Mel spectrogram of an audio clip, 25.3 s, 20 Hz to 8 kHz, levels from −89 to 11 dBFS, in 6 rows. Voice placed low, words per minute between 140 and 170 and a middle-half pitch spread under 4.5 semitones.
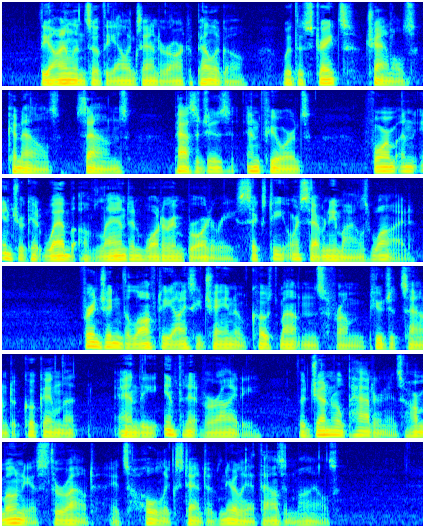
Yes: very low, 80 Hz; average, 145 wpm; average, 3.9 semitones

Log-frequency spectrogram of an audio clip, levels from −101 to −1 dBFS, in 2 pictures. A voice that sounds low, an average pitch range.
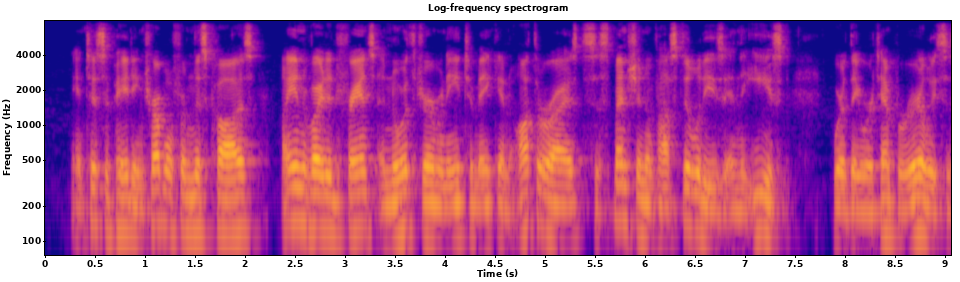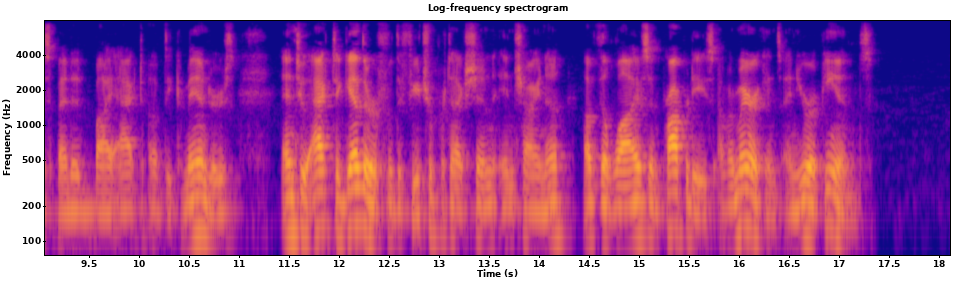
Yes: low, 110 Hz; average, 3.9 semitones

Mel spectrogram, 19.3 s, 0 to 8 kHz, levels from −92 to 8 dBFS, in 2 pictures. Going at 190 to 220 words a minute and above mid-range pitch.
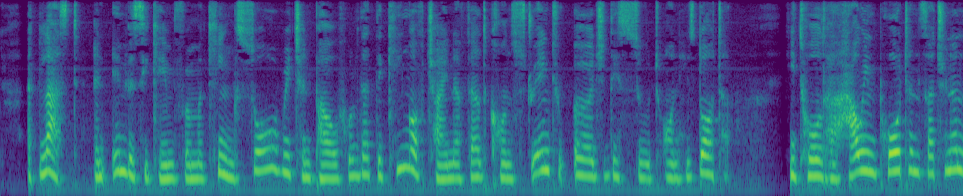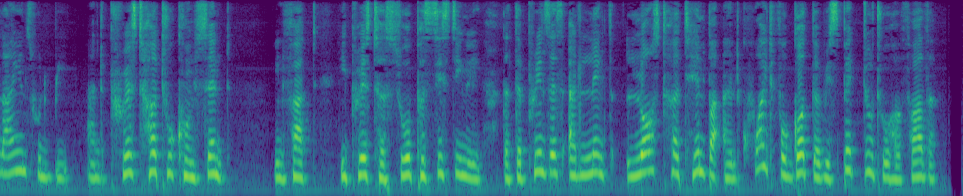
Yes: average, 200 wpm; high, 210 Hz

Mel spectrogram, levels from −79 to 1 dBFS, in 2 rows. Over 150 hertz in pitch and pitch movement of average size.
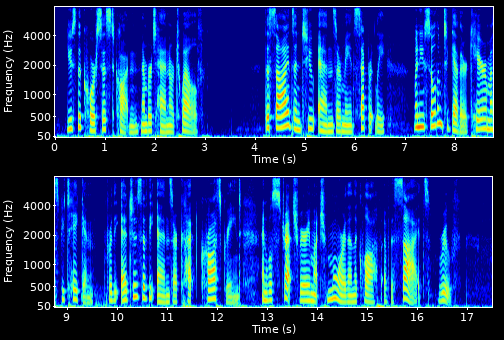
No: medium, 185 Hz; wide, 6.8 semitones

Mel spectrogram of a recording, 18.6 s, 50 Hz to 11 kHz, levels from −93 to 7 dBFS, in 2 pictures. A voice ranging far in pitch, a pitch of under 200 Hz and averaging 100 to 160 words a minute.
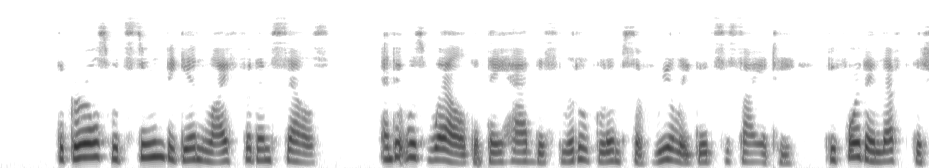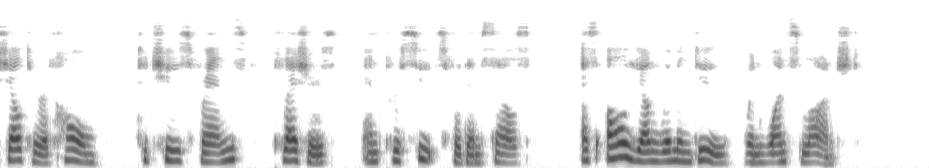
No: average, 3.6 semitones; high, 190 Hz; average, 145 wpm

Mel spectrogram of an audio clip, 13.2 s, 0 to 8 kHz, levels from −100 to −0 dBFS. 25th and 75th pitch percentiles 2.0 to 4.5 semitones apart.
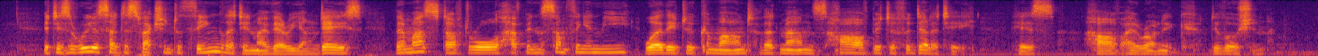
Yes: average, 3.4 semitones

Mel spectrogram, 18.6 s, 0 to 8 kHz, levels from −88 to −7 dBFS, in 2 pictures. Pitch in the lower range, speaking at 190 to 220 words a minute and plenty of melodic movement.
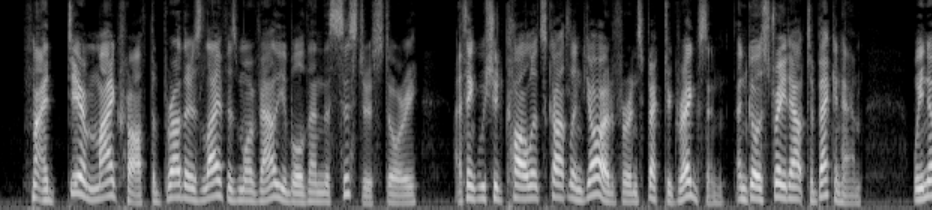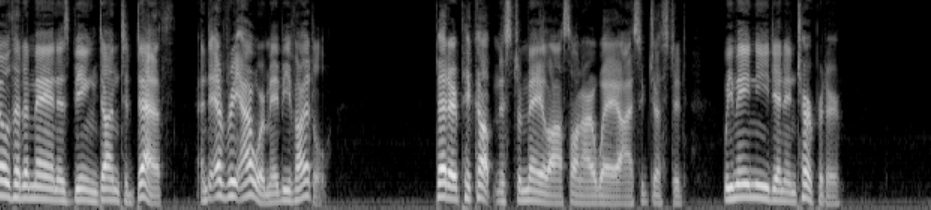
No: medium, 150 Hz; average, 195 wpm; wide, 6.6 semitones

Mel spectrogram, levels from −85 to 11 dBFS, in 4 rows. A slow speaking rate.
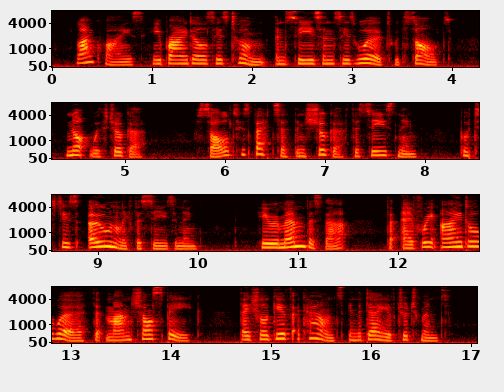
No: average, 170 wpm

